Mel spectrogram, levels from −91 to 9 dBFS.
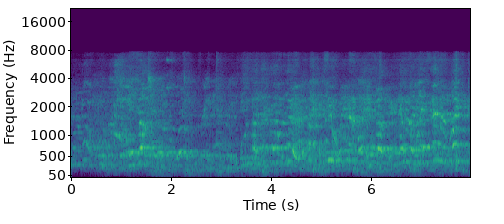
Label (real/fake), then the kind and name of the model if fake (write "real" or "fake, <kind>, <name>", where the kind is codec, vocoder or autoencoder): fake, codec, DAC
